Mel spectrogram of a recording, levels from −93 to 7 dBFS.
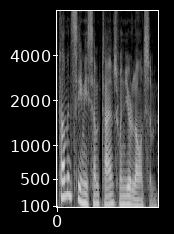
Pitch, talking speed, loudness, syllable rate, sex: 140 Hz, 240 wpm, -18 LUFS, 7.5 syllables/s, male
